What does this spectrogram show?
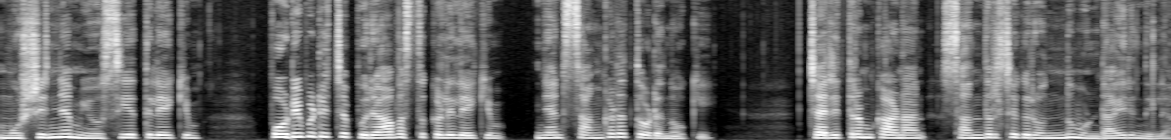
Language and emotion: Malayalam, sad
